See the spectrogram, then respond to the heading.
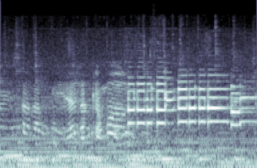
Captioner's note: radio crackles in foreign language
